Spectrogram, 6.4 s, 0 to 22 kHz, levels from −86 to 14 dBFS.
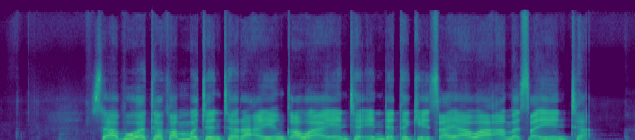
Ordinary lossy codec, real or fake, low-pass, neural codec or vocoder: none; fake; none; autoencoder, 48 kHz, 128 numbers a frame, DAC-VAE, trained on Japanese speech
